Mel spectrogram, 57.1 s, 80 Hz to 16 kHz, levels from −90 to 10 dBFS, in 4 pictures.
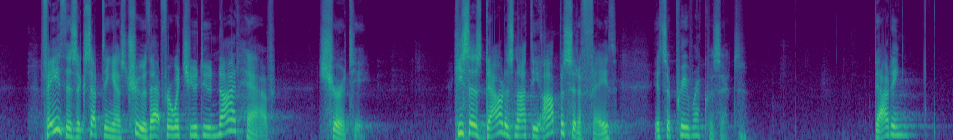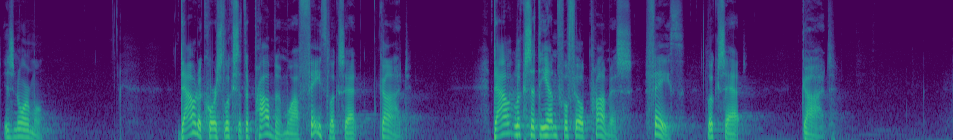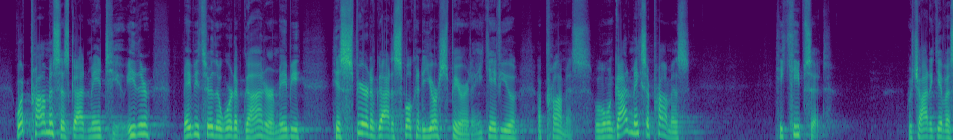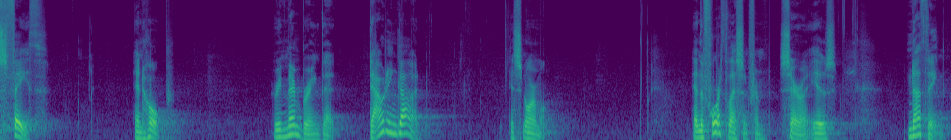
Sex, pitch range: male, 115-175 Hz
